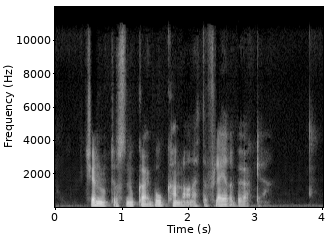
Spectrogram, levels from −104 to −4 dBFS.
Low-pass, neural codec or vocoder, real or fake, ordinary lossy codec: 10.8 kHz; codec, 24 kHz, 1.2 kbps, DualCodec; fake; AAC, 48 kbps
